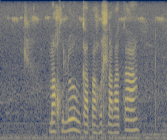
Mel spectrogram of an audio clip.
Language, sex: Southern Sotho, female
